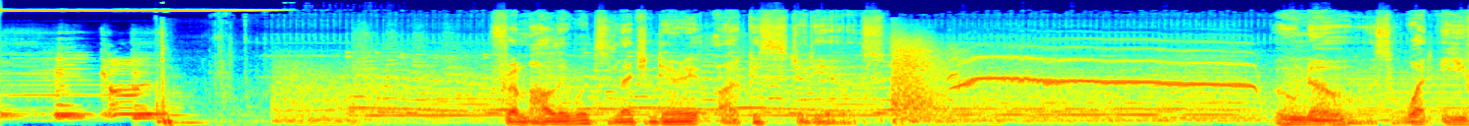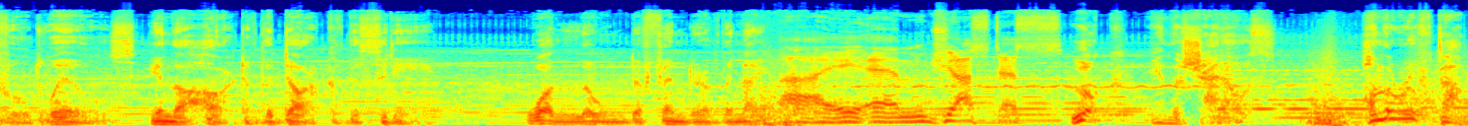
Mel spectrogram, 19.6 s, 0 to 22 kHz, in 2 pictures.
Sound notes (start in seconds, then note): 0.0 movie projector whirs; 5.9 gunshot, scream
